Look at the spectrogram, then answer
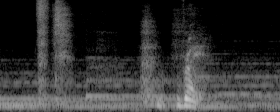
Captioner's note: bristling gasp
